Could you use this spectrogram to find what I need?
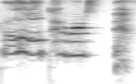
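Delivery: delighted. Retold or imitated. Host recalling a cat in a pattern, high gleeful squeal. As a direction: coo it with amused delight. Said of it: "I was like".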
